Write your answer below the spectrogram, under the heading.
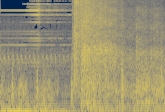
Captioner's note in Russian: выстрел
